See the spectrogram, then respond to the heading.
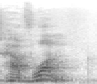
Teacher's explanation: The v sound is voiced. So when you say one, the w sound is voiced. So when these two meet together, no problem, it's have one.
